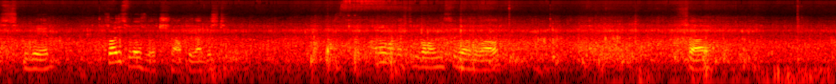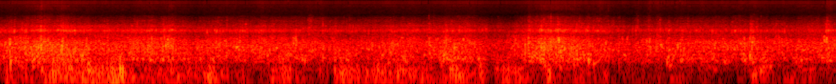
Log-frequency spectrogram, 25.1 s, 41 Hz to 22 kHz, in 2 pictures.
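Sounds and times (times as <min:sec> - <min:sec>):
waves washing: 0:00.0 - 0:25.0
wind gusting on microphone: 0:09.1 - 0:21.8, 0:23.8 - 0:24.6.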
